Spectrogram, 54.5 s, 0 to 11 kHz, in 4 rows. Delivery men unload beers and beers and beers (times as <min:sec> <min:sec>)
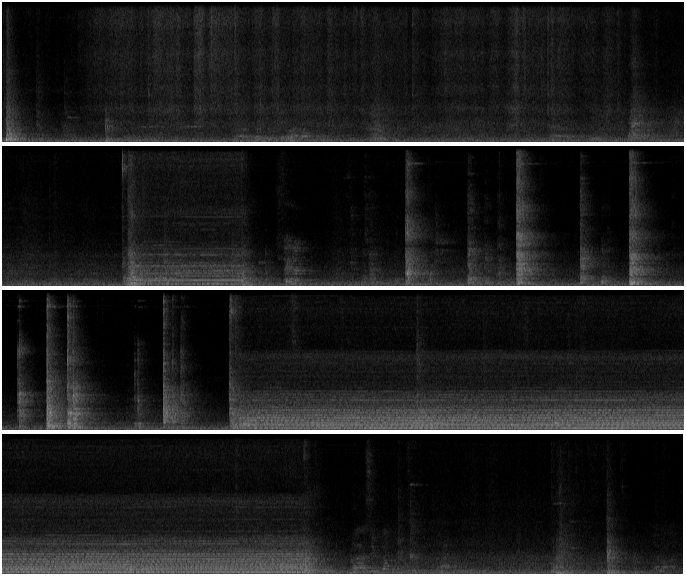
0:31.8 0:47.7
